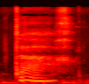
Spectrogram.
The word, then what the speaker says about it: Tar: Et dans cette troisième étape, quand on le sent et qu'on le donne, on le verbalise avec le mot Tahar, T-A-R.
